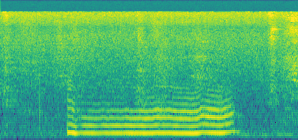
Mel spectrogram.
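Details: Earl, a pet cat, snoring in his sleep: a single steady, low humming snore lasting just over a second, rich and buzzy with a slight upward lift at its end, set in a quiet indoor room.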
